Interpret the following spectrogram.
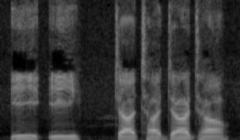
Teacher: इन सभी का जो कि उच्चारण स्थान है वो है आपका तालव्य से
